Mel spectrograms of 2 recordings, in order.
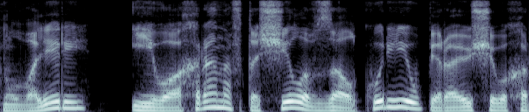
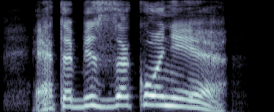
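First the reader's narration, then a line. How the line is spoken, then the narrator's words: Official yelling. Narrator (Russian): заорал чиновник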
